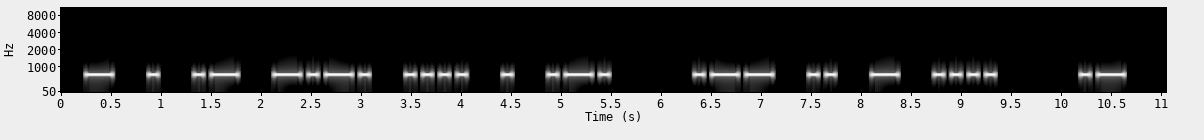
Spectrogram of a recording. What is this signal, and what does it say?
Morse code, heard as a keyed tone, about 14 wpm, spaced as for 12 wpm, 700 Hz. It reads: TEACHER WITH A
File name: Morsekurs / Witze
